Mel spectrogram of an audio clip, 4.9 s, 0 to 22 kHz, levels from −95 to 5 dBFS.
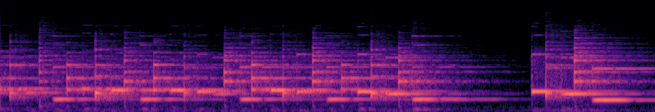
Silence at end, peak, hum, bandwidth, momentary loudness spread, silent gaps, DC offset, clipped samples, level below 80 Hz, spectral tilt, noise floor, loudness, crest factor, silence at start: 0 s; -14 dBFS; none; 8.6 kHz; 8 LU; none; under 0.1%; under 0.1%; -72 dBFS; -2.5 dB/octave; -56 dBFS; -32 LUFS; 18 dB; 0 s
